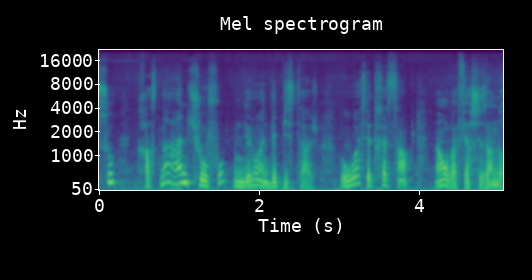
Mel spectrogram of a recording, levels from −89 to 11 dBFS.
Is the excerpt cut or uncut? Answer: uncut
